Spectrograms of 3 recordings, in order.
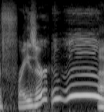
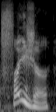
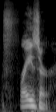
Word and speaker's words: Fraser: stars Oscar winner Brandon Fraser which I learned is how you pronounce his name it's not Frasier it's Fraser Fraser really makes sense yeah there's no I there Fraser Fraser he he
